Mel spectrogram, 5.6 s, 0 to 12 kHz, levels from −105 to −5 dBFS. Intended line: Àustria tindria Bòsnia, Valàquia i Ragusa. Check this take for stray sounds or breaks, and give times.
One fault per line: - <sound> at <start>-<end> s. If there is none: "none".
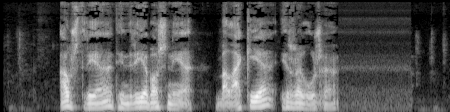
none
